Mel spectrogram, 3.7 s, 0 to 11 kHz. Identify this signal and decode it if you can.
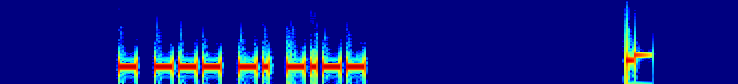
Morse code, heard as a keyed tone, about 37 wpm, 700 Hz. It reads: TONY
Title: USA Common Names - Max 4 Letters - 40wpm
